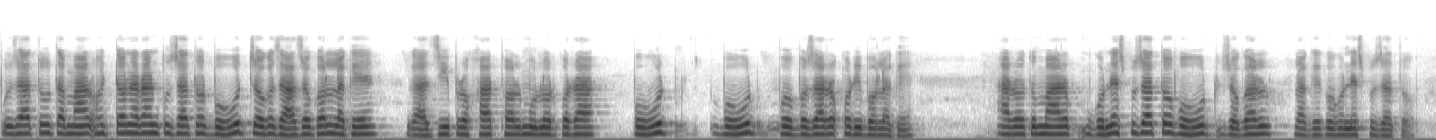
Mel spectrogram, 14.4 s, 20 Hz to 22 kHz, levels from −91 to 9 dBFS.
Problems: none marked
